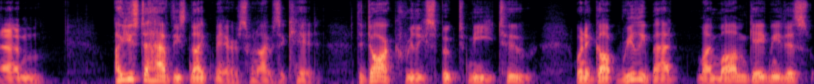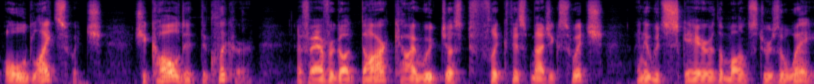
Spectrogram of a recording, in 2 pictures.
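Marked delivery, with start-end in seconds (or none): 1.1-16.3 put-on storyteller narration voice. Retelling a scene, Alan tells Alice a story: Alan's narrator voice. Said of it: "He puts on his narrator voice".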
